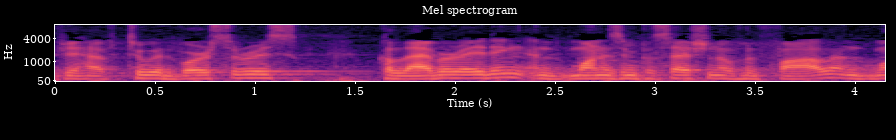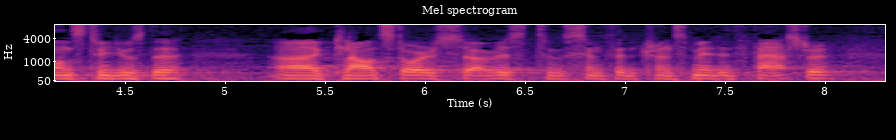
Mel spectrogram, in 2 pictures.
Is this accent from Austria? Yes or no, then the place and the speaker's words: yes; Austria; Because we're from Austria, downloading BitTorrents is illegal as well, kind of.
